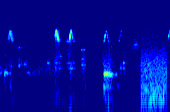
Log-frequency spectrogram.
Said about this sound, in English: I would just make this bird sound that gets louder and louder until you hold it and just turns off. It's great.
